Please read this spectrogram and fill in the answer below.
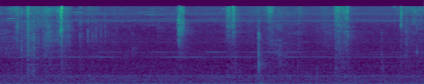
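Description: Pages of a picture book being handled and turned: a few soft, brief paper rustles and clicks over a low steady hum.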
